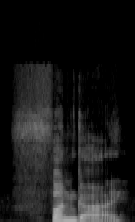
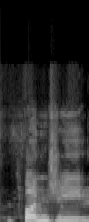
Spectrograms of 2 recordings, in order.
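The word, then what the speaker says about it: fungi: okay with the pronunciation fun guy he hated he was like it's funy it's not a fun guy he would get so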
